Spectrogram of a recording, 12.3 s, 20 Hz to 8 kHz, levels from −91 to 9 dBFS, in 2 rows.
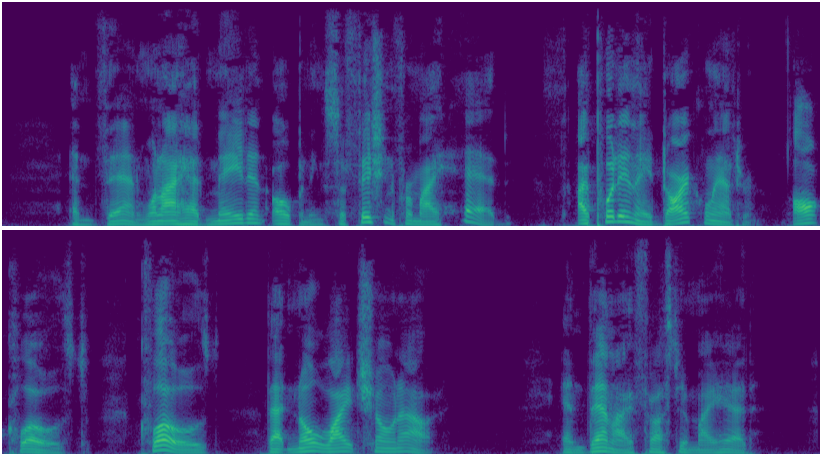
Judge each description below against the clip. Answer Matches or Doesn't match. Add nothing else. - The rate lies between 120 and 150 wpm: Doesn't match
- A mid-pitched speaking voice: Doesn't match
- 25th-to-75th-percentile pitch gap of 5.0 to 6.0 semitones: Matches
